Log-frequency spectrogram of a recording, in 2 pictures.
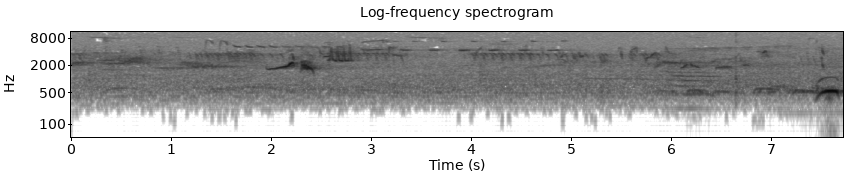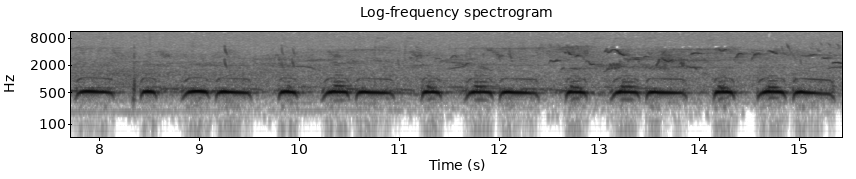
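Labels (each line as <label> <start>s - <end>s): Birds singing outdoors, accompanied by other natural sounds. 0.0s - 7.5s
An owl is calling while various other birds call in the background. 7.5s - 15.4s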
